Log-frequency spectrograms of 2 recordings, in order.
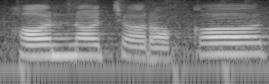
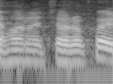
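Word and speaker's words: hanacaraka: You can pronounce it so because in So. Javanese like hono coroko, doto sawolo, podo joyonyo, moko potongo. Just like that. So you pronounce A with sort of like O.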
